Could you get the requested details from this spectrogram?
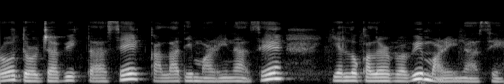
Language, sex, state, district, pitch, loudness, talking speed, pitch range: Nagamese, female, Nagaland, Dimapur, 160 Hz, -17 LUFS, 180 wpm, 155-200 Hz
